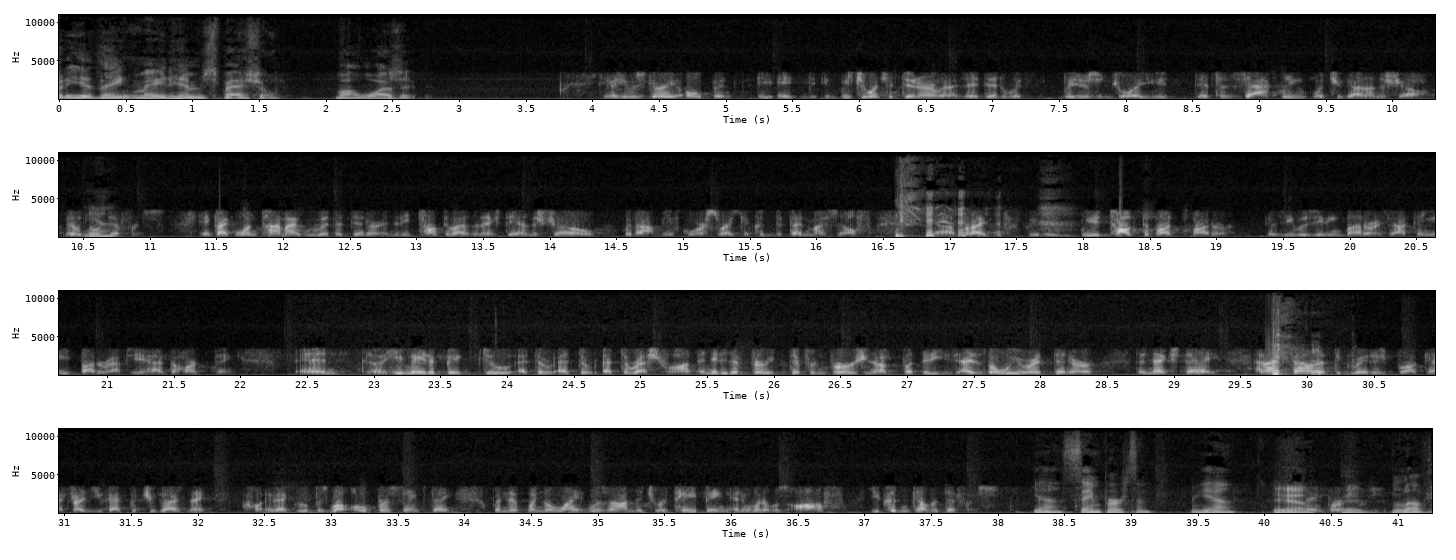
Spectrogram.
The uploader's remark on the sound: Called in this morning to share memories of Regis.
